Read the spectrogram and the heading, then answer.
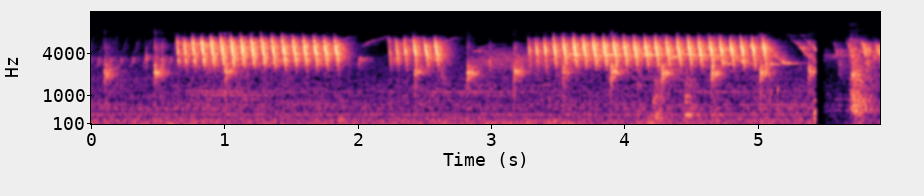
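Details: Yorkshire canary singing long rolls: two extended fast high trills, each lasting over a second, joined by brief chipping notes, with steady low background noise.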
